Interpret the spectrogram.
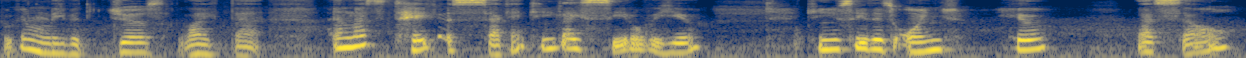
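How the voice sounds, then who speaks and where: A woman with a hoarse, recovering voice hosting a craft how-to video, chatting casually with viewers. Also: medium pitch, a little slow, darkish tone, slight background noise. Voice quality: gravelly. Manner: chatty, addresses viewers as you guys.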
